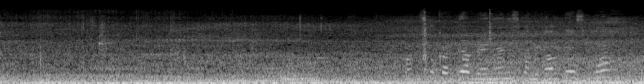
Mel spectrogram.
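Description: Steady low noise of road traffic, with faint voices in the background.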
